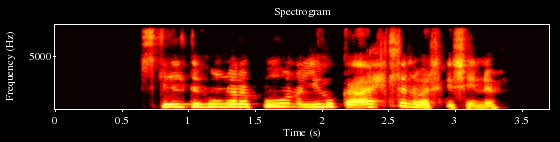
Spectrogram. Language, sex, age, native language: Icelandic, female, 12, Icelandic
